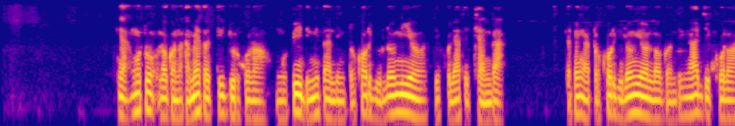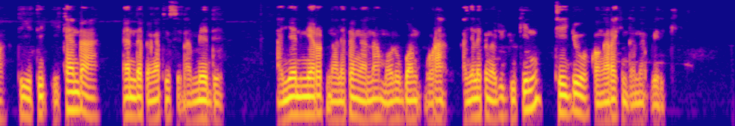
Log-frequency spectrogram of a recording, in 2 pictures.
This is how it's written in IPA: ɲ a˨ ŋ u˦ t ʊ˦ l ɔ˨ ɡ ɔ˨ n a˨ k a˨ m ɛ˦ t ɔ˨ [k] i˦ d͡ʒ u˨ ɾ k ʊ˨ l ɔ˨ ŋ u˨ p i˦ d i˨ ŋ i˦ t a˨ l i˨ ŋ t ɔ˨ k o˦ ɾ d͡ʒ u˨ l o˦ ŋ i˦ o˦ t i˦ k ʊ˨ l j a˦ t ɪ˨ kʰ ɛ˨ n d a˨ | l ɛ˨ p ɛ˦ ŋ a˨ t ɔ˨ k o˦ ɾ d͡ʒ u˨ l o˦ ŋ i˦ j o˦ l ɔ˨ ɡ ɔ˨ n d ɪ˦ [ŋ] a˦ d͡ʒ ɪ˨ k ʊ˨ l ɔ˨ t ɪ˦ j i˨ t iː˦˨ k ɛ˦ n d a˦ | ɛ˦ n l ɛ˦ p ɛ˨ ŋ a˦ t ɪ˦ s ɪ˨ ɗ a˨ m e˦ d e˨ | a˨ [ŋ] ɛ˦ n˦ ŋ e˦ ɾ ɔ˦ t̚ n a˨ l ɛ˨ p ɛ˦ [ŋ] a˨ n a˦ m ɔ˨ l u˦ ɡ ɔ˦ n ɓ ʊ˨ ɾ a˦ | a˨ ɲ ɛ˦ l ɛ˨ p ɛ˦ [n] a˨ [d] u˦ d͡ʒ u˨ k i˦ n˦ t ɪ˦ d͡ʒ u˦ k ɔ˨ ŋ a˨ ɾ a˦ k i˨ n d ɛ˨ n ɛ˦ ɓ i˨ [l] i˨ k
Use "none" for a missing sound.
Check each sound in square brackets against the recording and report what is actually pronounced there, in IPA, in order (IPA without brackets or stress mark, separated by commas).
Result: t, ŋ, ɲ, ŋ, ŋ, d͡ʒ, ɾ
